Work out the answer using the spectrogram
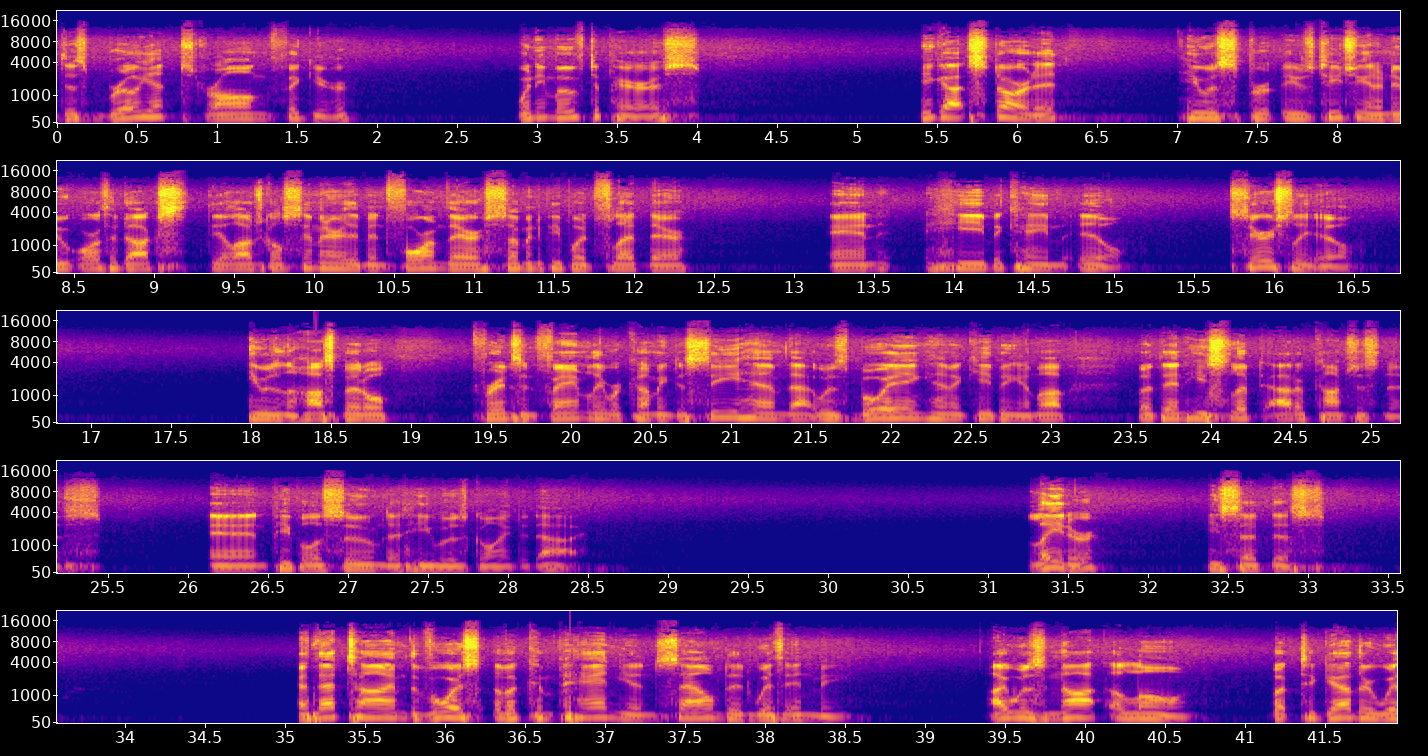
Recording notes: Outdoors this season, outside the Retreat House. On the beautiful and scenic campus of Gordon Conwell Theological Seminary 130 Essex St, South Hamilton, MA 01982.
